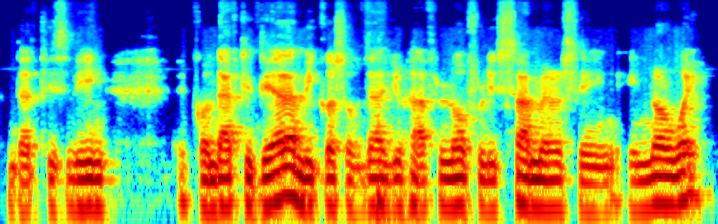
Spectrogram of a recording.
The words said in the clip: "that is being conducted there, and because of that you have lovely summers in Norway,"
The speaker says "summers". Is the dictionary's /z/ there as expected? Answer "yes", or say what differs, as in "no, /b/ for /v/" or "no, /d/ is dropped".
no, /s/ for /z/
